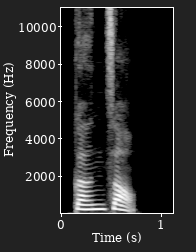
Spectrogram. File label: "干燥", Chinese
